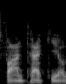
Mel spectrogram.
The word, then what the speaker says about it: Fontecchio: Fontecchio, is that what you're talking about? What? Fontecchio? Yes, Fontecchio.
